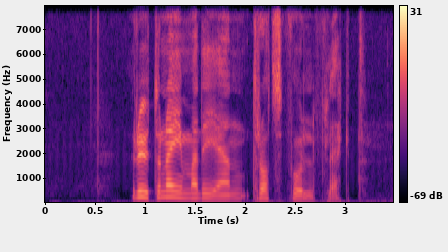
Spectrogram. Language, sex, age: Swedish, female, 23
